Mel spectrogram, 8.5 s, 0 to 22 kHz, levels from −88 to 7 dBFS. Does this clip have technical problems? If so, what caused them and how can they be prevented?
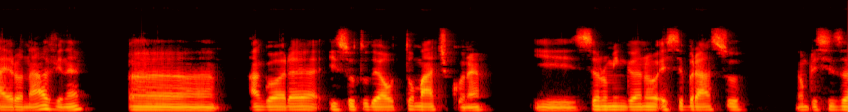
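No, the speech shows no audible technical faults, so nothing here needs a cause traced or a fix.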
